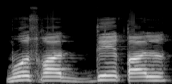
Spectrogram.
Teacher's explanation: صاد میں سیٹی کی آواز پیدا کریں گے، صاد کو موٹا کریں گے، صاد کو دال کے ساتھ ملانا ہے، دال میں سختی کرنی ہے۔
